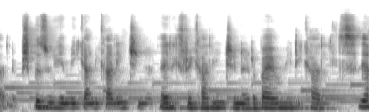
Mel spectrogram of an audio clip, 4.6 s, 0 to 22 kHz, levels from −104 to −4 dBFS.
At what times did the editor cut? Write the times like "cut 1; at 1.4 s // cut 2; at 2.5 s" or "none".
cut 1; at 1.9 s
